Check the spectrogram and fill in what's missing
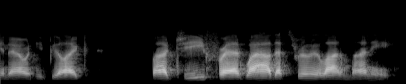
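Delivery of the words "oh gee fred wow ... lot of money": quiet, hushed, soft-spoken murmur. Recounting what he would say to whoever ran the factory, imitating a quiet voice. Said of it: "a very kind of quiet sort of voice".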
